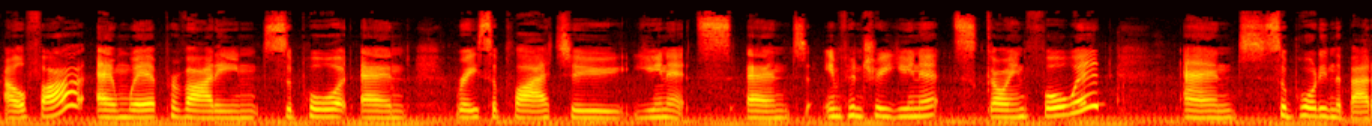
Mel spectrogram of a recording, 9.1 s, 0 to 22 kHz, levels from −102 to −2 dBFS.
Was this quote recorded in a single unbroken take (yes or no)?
no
